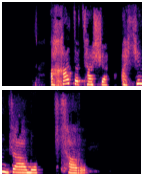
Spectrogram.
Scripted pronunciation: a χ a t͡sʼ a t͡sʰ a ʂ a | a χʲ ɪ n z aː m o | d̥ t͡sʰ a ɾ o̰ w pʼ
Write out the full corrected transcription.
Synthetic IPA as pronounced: a χ a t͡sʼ a t͡sʰ a ʃ a | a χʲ ɪ n d͡z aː m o | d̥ t͡sʰ a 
